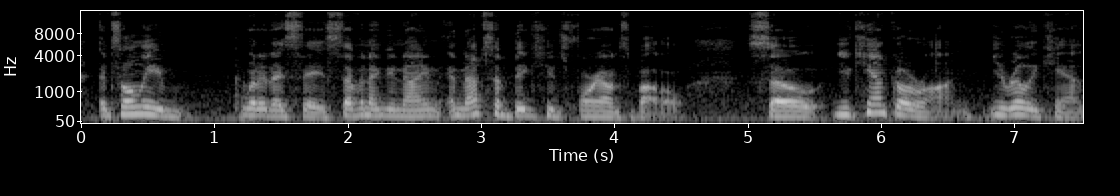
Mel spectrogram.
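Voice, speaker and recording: In an American accent, a woman speaks at a moderate pace and fairly low pitch, with a normal speaking voice. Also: lively intonation. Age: 60s. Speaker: nail care vlogger. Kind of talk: casual tutorial. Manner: chatty, with fillers and restarts.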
